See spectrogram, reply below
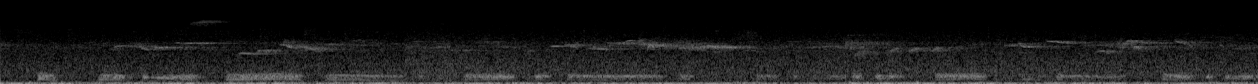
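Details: Pigeons cooing in low, hollow phrases of about half a second, repeated with short gaps, while small birds chirp higher up and a steady background hum runs throughout.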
